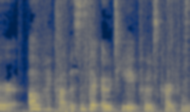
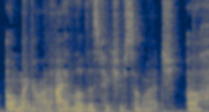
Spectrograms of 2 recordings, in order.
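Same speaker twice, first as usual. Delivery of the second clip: ordinary delivery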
